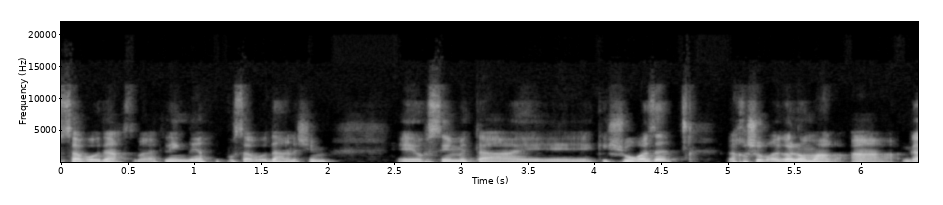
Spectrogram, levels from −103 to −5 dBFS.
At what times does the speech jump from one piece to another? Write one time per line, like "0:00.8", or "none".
none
